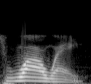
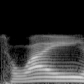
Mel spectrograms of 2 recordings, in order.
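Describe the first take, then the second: First: It sounds like wah-way. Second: It sounds like the word Hawaii. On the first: The speaker calls it right. "That's how it's pronounced" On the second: The speaker calls it wrong. "I've been saying, well, I don't know if it's Hawaii"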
